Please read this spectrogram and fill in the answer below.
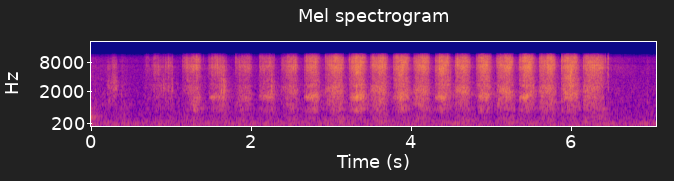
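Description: A cast aluminium piece of a Mini cylinder head plate is rubbed back and forth on abrasive cloth laid on a flat table, to true its face flat. Quick rasping strokes come about four or five a second, growing louder over the first couple of seconds and stopping abruptly near the end.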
